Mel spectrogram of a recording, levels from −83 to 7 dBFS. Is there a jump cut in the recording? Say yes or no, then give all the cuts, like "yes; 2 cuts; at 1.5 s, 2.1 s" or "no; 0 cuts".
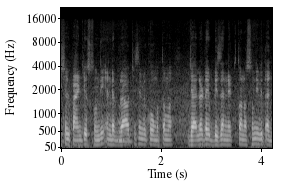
no; 0 cuts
